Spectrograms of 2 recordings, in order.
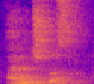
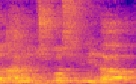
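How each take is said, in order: First: Hushed prayer. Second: Said in the usual way. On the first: Retold or imitated. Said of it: "한 열 번 정도를 그 기도를 반복해서 했대요". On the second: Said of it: "한 열 번 정도".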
